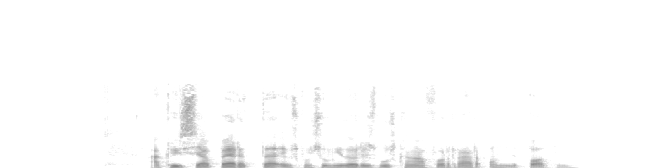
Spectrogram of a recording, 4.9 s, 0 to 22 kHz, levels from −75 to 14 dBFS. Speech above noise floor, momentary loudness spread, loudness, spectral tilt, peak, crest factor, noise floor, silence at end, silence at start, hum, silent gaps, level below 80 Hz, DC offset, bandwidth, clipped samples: over 49 dB; 10 LU; -41 LUFS; -4 dB/octave; -20 dBFS; 24 dB; under -90 dBFS; 0.6 s; 0.8 s; none; none; -68 dBFS; under 0.1%; 11.5 kHz; under 0.1%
